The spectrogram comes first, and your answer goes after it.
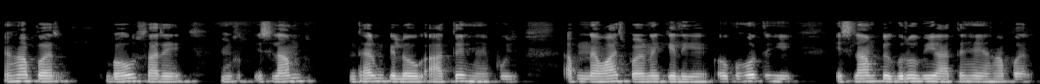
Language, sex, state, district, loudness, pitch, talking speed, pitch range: Hindi, male, Bihar, Jahanabad, -18 LUFS, 135 Hz, 150 wpm, 130-140 Hz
